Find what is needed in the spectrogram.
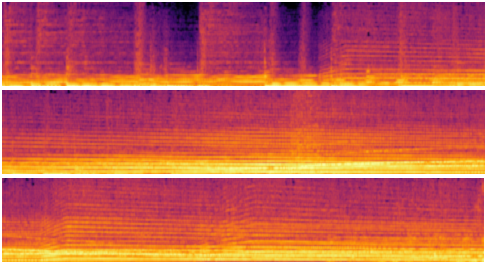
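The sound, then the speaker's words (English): A fire truck siren wails steadily, its rising and falling tones sweeping over a low engine rumble and traffic noise, loud and continuous throughout with several overlapping pitch glides. “Ah, a beautiful wail. Legend says it contains the screams of every soul who have perished in flames. Also, it lets us know there's a house fire somewhere.”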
